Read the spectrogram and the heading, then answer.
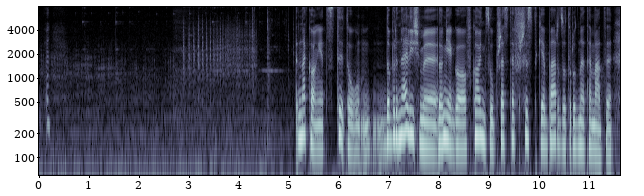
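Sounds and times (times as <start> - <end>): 
coins being counted out and dropped: 0.2 - 5.1
speech: 5.1 - 11.6.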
